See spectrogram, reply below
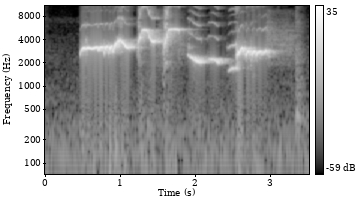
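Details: Oriental magpie-robin, known locally as kacer, delivering a strong continuous whistled phrase: level pure notes, a quick upward jump, then lower slurred whistles and a final rising note.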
